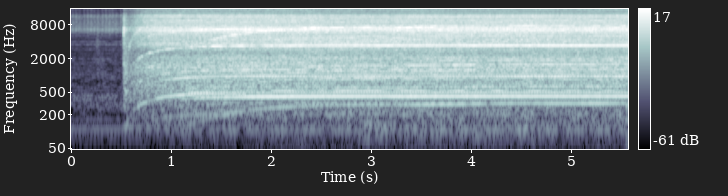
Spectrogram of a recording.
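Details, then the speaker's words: 2013 Hoover WindTunnel 2 bagless vacuum after greasing bearings and fixing brush roll bearings; motor spins up quickly to a steady even whine with no rattle or grinding, much quieter than before, normal running. "oh it sounds nice it's it's much quieter than what it was and this machine is just from 2013."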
